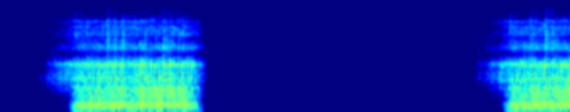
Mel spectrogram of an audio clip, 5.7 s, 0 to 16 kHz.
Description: This is a 15-minute audio clip of Snoring.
